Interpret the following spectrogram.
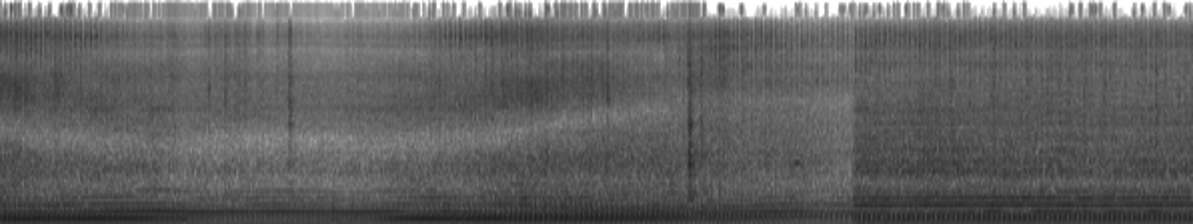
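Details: Old junkyard-find Bob-cat push mower with an aluminium deck, primed and started outdoors: a steady, even single-cylinder buzz with a brief speed dip and recovery, running healthy and smooth. Normal running.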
